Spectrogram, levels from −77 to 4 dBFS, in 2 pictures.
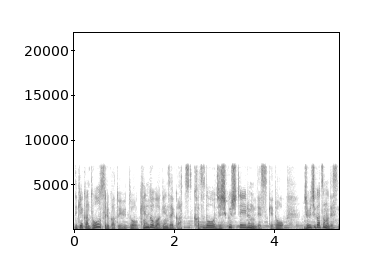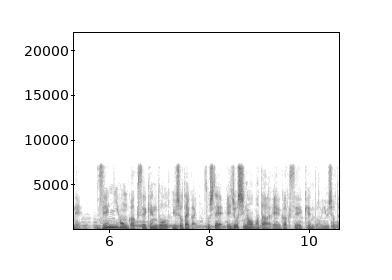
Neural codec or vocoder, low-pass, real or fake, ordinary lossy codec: none; 7.2 kHz; real; none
